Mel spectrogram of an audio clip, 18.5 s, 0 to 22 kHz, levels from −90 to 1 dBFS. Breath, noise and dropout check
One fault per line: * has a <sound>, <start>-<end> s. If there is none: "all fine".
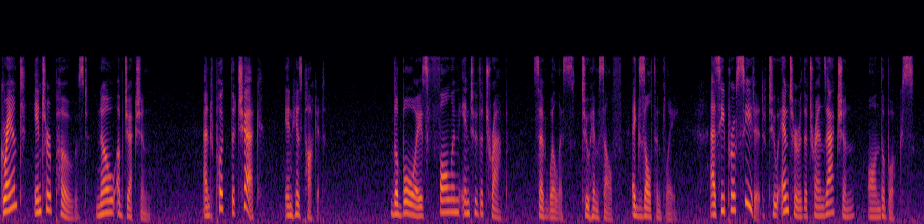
all fine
